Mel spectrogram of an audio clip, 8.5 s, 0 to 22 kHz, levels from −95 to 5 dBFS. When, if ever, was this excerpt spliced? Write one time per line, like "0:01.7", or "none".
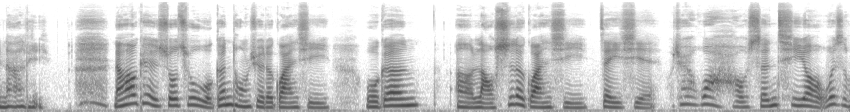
0:05.9
0:06.6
